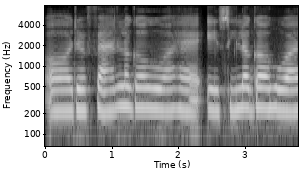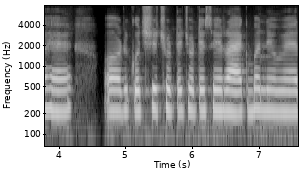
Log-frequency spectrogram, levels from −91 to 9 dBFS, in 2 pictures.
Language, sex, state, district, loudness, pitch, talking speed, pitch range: Hindi, female, Bihar, Patna, -15 LUFS, 225 Hz, 140 wpm, 220-235 Hz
